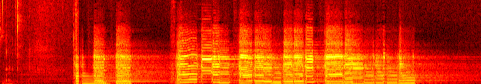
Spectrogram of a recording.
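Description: Stratocaster-style electric guitar played through a Fender blackface amp with a green Tube Screamer overdrive pedal engaged, giving a mid-heavy, lightly overdriven lead tone. A couple of notes come about a second in, then a quick run of single-note licks that rings out near the end.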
